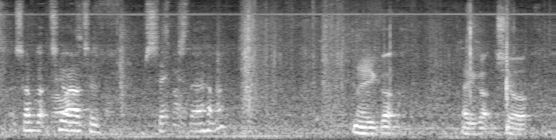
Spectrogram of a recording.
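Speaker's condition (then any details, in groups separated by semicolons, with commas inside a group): No condition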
